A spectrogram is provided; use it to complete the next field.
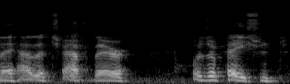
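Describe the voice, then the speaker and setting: A man talks at a fairly high pitch with vocal fry and very wide pitch swings. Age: 80s+. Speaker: war veteran. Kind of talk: interview.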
